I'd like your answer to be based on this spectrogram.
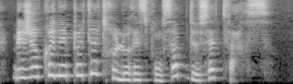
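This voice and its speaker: This woman's tone is dark and mellow. She talks at a fairly slow pace. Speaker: bookseller. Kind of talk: children's story reading.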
